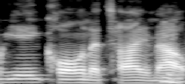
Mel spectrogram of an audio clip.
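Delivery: ordinary talk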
